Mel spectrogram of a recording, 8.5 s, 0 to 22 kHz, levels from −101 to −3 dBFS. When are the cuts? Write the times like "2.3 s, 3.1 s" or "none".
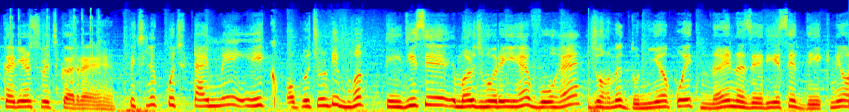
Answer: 1.3 s, 5.9 s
